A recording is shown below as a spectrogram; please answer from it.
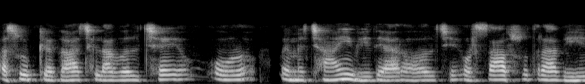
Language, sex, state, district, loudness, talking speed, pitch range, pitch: Maithili, female, Bihar, Darbhanga, -16 LUFS, 175 wpm, 195-220 Hz, 200 Hz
